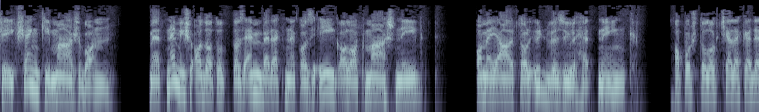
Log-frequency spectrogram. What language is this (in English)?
Hungarian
